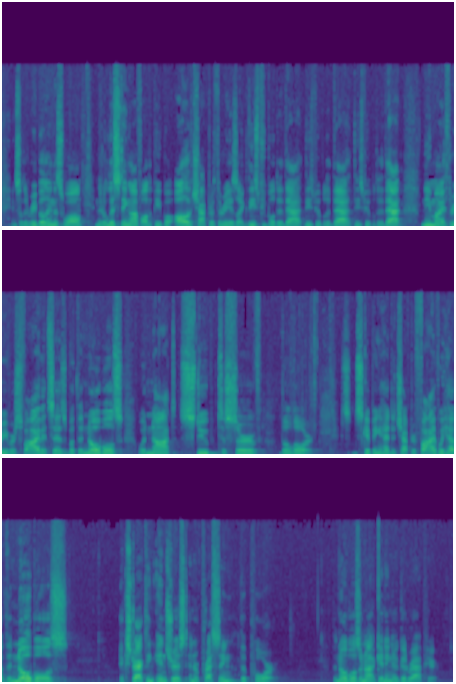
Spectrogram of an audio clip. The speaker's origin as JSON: {"language": "English", "region": "Arizona", "country": "United States", "tie": "born or raised there", "said": "growing up in Arizona"}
